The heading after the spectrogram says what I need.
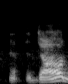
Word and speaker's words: Daoud: It led to 5 years later, the Russians coming in and wiping out General Daoud's entire family. Daoud, excuse me, is how you pronounce it.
